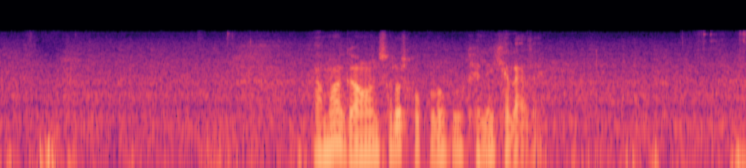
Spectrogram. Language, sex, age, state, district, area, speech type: Assamese, male, 18-30, Assam, Nagaon, rural, spontaneous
